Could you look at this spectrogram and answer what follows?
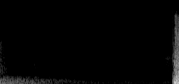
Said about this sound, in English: The casket breaks down my bathroom door, slowly bumping and moving closer.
